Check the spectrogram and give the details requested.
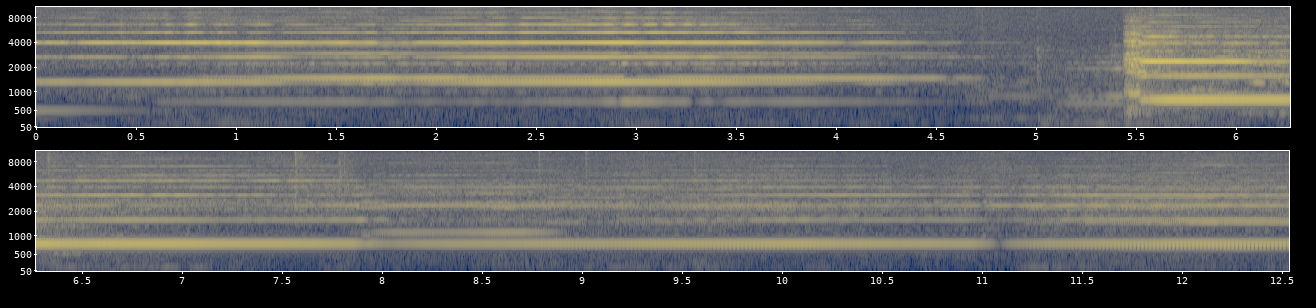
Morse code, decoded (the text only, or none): none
